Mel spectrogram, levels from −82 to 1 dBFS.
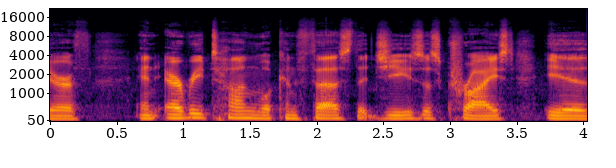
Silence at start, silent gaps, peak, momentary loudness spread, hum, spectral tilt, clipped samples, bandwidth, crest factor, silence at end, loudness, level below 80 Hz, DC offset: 0 s; none; 0 dBFS; 7 LU; none; -4 dB/octave; under 0.1%; 14.5 kHz; 18 dB; 0 s; -18 LUFS; -52 dBFS; under 0.1%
